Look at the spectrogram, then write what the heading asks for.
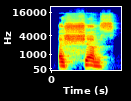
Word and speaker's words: الشمس: And we learned that if alif and lam are prefixed to any one of the Shamsi letters, the letter lam is assimilated in the Shamsi letter, and therefore lam is not pronounced. And the example is ash-shams. So there is alif, lam, sheen, but lam is not pronounced. Ash-shams.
